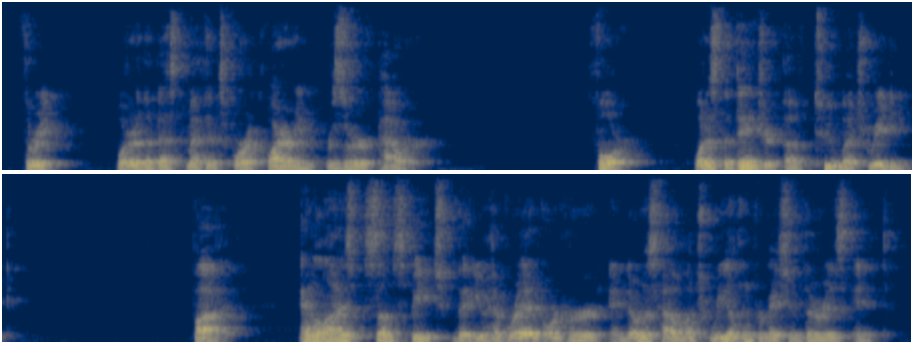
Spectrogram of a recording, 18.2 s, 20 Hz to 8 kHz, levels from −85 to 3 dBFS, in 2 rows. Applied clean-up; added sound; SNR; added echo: none; none; none; reverberation time 0.6 s.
